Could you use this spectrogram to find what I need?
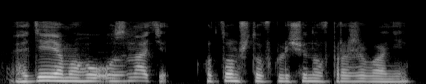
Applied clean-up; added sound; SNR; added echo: none; none; none; none.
